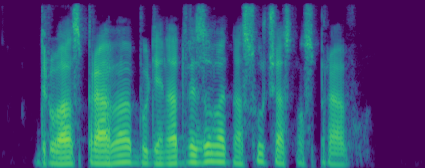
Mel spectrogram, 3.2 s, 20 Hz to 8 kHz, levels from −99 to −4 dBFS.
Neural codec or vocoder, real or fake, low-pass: vocoder, 44.1 kHz, 80 mel bands, Vocos; fake; 7.2 kHz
